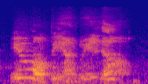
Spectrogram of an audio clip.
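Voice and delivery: high, soft, menacing witch; hint at a threat like a wicked crone; grim witch. Acted. Witch Mombi threatening hungry boy Tip, high and soft. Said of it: "with a grim look".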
